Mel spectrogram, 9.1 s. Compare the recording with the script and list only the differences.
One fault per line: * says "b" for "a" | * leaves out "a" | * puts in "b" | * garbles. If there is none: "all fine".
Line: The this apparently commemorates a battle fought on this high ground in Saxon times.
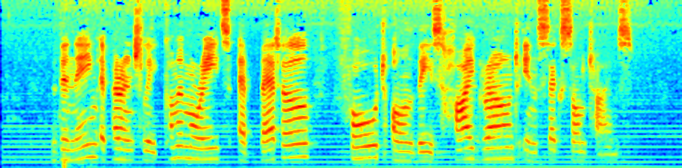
* says "name" for "this"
